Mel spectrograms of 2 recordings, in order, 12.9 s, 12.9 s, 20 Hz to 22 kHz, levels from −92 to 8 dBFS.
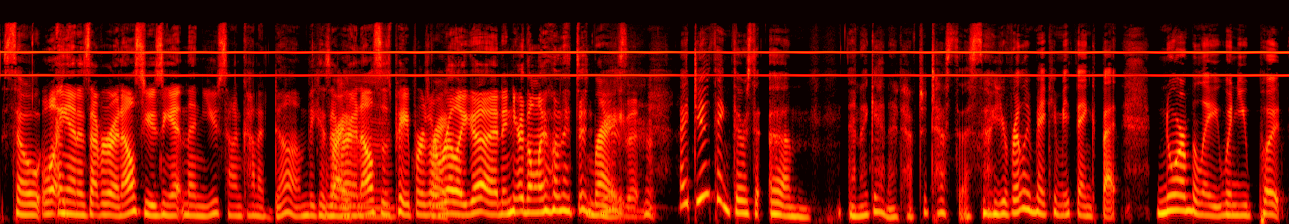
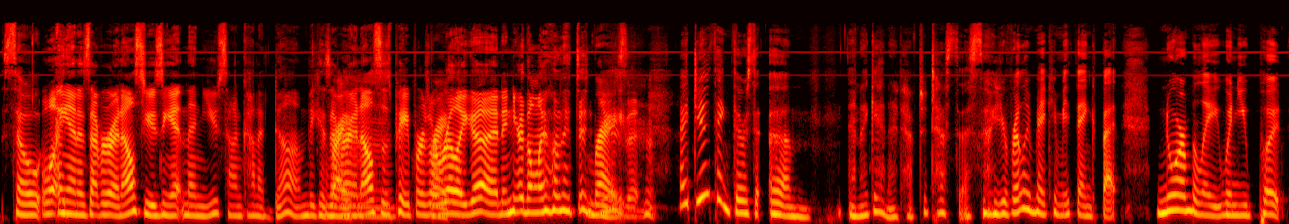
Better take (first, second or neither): second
